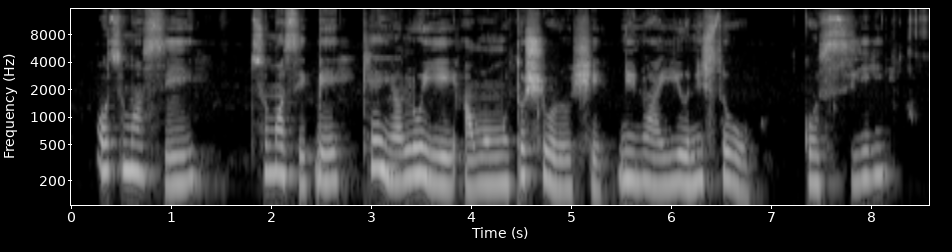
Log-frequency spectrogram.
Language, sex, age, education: Yoruba, female, 15-29, tertiary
